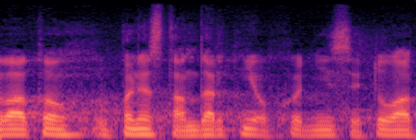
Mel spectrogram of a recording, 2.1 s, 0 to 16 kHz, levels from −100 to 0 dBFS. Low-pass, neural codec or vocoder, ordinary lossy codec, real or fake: 14.4 kHz; autoencoder, 48 kHz, 32 numbers a frame, DAC-VAE, trained on Japanese speech; MP3, 96 kbps; fake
